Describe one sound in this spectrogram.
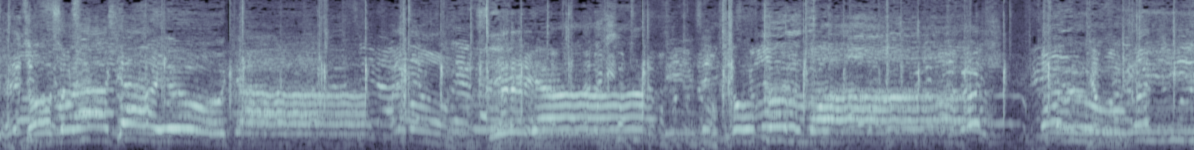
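A group of men and women sing loudly together close by.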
